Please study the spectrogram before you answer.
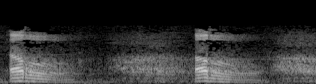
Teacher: Huruf ra juga berasal dari ujung lidah, namun melibatkan bagian punggungnya. Ya, kalau tadi nun dari sini, bagian ujung dari arah depan, ada pun ra ujung menyertakan bagian atas sedikit, yaitu yang dinamakan dhahrul lisan, punggung lidah.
